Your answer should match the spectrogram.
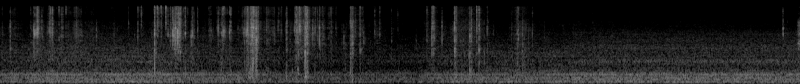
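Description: Foil wrapper of a trading-card pack being torn open and crinkled as the cards are pulled out, a run of sharp crackles over the first five seconds. A steady low hum follows.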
